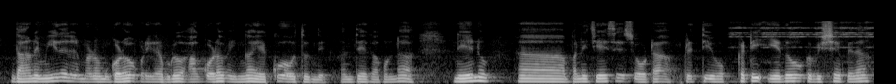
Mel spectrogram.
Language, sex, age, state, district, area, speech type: Telugu, male, 30-45, Andhra Pradesh, Chittoor, rural, spontaneous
